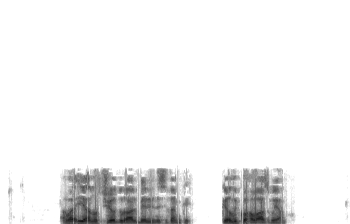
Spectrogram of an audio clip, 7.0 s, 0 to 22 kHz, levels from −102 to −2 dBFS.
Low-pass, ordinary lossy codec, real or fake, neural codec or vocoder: 5.4 kHz; AAC, 24 kbps; real; none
